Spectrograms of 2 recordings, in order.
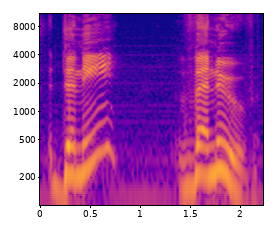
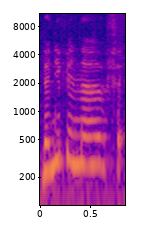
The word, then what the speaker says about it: Denis Villeneuve: His name is 3 syllables. The whole name. Villeneuve. I believe it's Denis Villeneuve.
